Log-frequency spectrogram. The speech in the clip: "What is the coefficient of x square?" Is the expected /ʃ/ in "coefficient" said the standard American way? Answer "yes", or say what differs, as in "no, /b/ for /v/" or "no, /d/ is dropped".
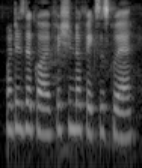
yes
